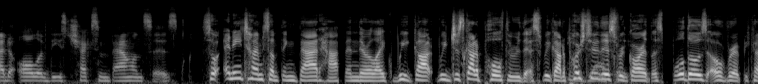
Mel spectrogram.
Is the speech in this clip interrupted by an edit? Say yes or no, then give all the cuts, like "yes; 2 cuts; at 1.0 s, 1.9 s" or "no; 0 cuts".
yes; 1 cut; at 4.3 s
